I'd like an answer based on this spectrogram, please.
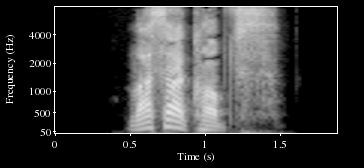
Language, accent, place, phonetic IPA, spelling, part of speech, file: German, Germany, Berlin, [ˈvasɐˌkɔp͡fs], Wasserkopfs, noun, De-Wasserkopfs.ogg
- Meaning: genitive of Wasserkopf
